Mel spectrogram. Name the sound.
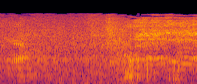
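pigs oinking and squealing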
